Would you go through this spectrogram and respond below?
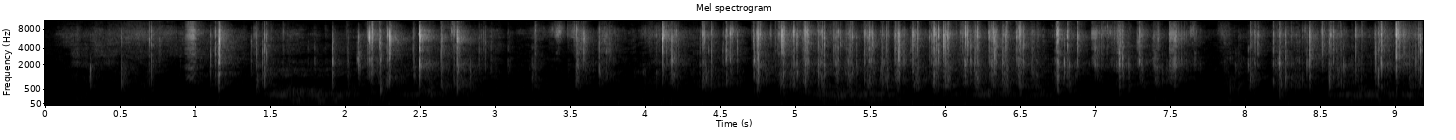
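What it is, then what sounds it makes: Plastic candy bar wrapper. Gloved fingertips squeeze and rub a small, sealed, full ALBO caramel chocolate bar in a glossy orange plastic film wrapper. The wrapper gives off a dense run of sharp, bright crinkles and crackles in quick bursts with short pauses, with almost no low end and no ring after each snap.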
